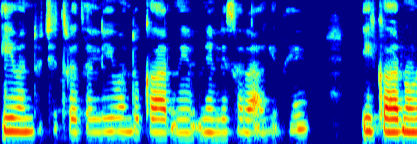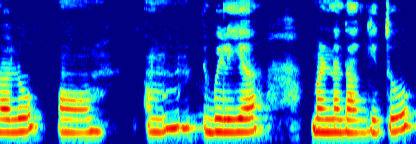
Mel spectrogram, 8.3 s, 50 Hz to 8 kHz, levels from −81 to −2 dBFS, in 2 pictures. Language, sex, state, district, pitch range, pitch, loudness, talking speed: Kannada, male, Karnataka, Dharwad, 225-255 Hz, 235 Hz, -18 LUFS, 100 wpm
